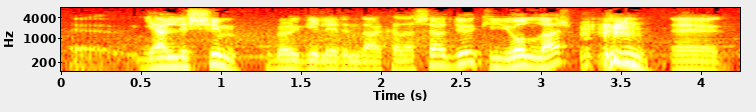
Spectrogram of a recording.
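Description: A man casually commenting on a video game as he plays, chatting with his viewers as friends and getting excited in fights. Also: mid-range voice, normal speed, highs cut off, crowd noise. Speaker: let's play host.

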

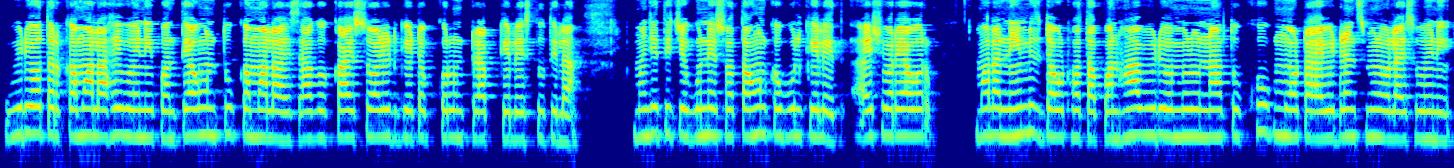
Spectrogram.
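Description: A nervous, eager young man, read aloud by a woman in a serial recap. The voice sits high, clear and smooth, and the lines come out almost without melody. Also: completely flat delivery, normal speed, muffled recording, natural voice. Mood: impressed. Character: man in his thirties, anxious, eager to help.

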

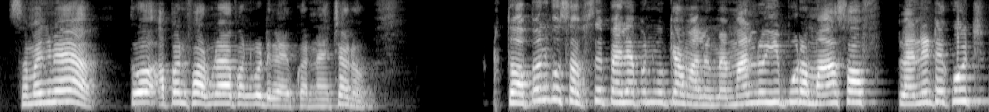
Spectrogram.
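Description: A man teaching a physics lesson in Hindi mixed with English terms. He keeps asking questions and answering them himself, and he slows right down when dictating. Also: extremely high pitch, fairly bright tone, highs cut off. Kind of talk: classroom physics lecture.

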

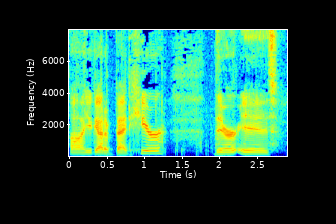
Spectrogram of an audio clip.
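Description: A man's voice: medium pitch, slow pace, bright, forceful tone, smooth. A man giving a casual, rambling walkthrough of an old camper, talking straight to viewers from a handheld camera outdoors and inside. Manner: loose, rambling, addresses viewers directly. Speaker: homestead vlogger.

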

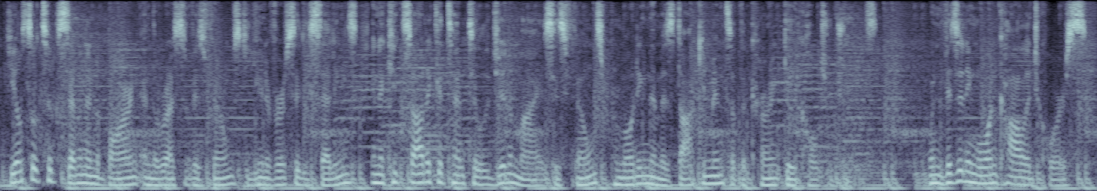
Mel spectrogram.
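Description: Low-voiced man narrating a video essay. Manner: measured, informative. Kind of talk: scripted narration. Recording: voice-over with music underneath.

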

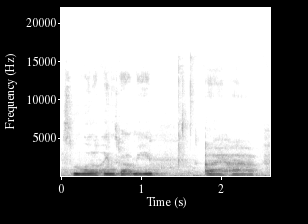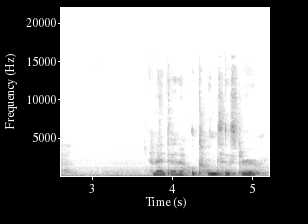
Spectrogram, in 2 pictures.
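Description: A woman's voice: lowish voice, monotone, moderate pace, mellow, reverberant, slight background noise, rough recording. A woman in her twenties from Hawaii, chatting casually to camera while getting ready in a small bathroom, with rambling, self-mocking asides. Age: 20s. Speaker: professional tennis player vlogging. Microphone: built-in camera mic, laptop or phone close up.

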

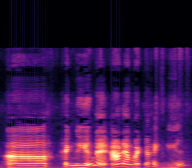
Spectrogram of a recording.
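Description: A woman doing a livestream sales pitch for clothes, chatty and repeating item names and prices again and again. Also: lively intonation, a little slow, sharp tone, slightly rough. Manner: chatty, calls viewers "dear sisters".

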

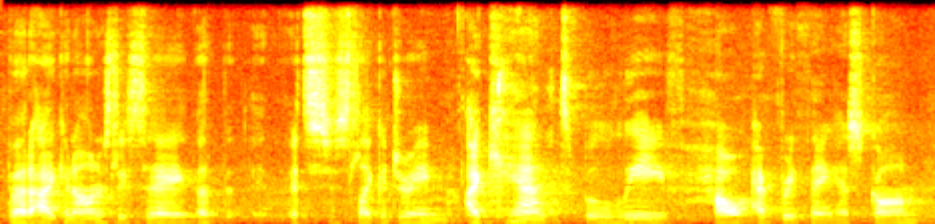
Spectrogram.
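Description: Low-voiced and talkative, an Icelandic woman is interviewed casually, her level tone fairly bright and her pace measured, with plenty of fillers and restarts. She's on a lapel mic in a large bright hall with wood screens, and the recording carries roomy echo, faint ambience and slight background noise.

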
